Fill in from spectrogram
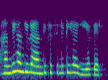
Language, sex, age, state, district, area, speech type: Punjabi, female, 18-30, Punjab, Tarn Taran, rural, conversation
